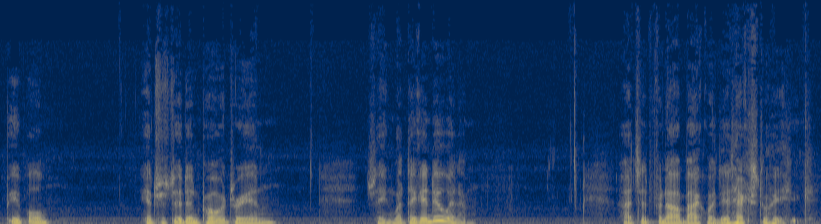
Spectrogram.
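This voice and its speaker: Older American man with a creaky voice. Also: medium pitch, sing-song, measured pace, long pauses, a little mellow. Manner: professorial, chatty, rhetorical questions, chuckling asides. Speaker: radio host, retired college professor. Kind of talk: informal radio talk with verse recitation.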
